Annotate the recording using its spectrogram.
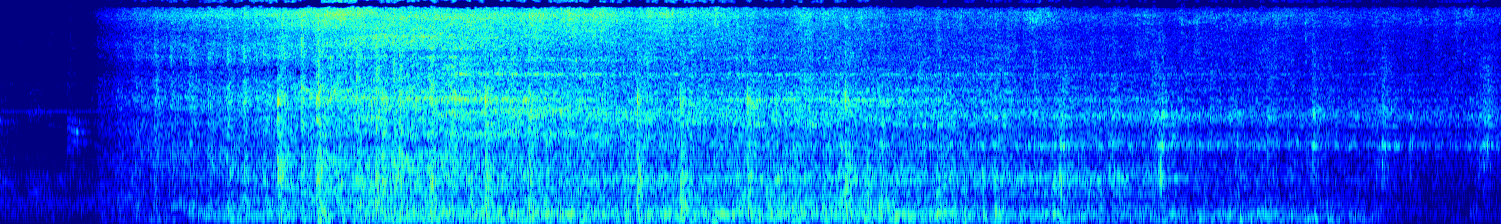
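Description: A steam locomotive chuffs past close by.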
